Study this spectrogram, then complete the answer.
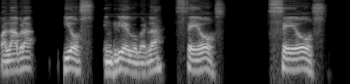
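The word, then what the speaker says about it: θεός: Theos, theos. Entonces ahí tenemos 2 sílabas, theos, theos. Fíjense que no hay un golpe de voz, un solo golpe de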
